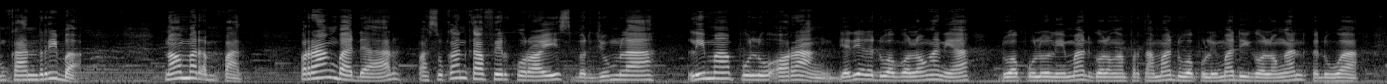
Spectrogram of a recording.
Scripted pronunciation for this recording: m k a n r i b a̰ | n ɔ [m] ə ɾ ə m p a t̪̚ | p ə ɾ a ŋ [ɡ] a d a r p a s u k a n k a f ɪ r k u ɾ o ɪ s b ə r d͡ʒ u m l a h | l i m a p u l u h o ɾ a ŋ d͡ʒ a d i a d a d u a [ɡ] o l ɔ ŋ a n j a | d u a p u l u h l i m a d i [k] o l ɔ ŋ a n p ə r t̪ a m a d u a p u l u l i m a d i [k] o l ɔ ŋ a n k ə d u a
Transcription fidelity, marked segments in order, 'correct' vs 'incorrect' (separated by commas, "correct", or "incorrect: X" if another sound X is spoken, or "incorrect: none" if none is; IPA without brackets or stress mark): correct, incorrect: b, correct, incorrect: ɡ, incorrect: ɡ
